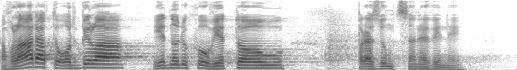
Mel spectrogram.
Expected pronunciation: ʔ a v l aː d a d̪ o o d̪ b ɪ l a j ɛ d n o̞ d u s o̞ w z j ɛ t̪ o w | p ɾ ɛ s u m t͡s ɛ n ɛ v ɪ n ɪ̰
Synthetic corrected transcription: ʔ a v l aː d a t̪ o o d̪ b ɪ l a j ɛ d n o̞ d u x o̞ w v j ɛ t̪ o w | p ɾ ɛ z u m t͡s ɛ n ɛ v ɪ n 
